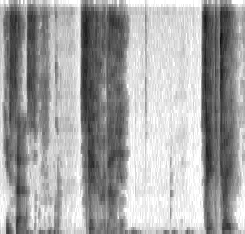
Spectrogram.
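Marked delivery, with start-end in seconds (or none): 1.5-4.6 raised, rough, raspy voice. Quoting a favourite line from a movie character, in a raspy voice. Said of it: "with his beautiful raspy tone".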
